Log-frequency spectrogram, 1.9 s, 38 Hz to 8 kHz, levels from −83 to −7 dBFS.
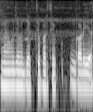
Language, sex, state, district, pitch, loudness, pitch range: Bengali, male, Assam, Hailakandi, 130 Hz, -17 LUFS, 125-135 Hz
